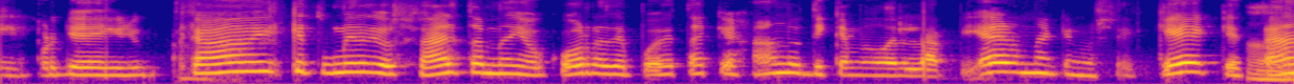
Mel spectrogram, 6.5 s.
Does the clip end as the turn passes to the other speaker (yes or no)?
yes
